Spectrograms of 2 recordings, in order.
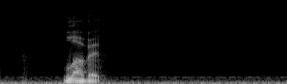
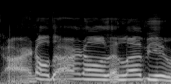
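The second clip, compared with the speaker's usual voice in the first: put-on excited kid; 14 semitones higher than usual. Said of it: "And I'm like".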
